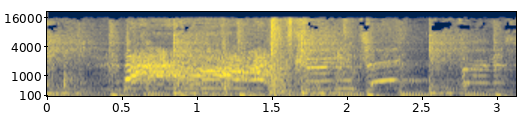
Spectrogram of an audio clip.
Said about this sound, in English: And it's just that scream right there and the quick just going from talking about the song to, hey, check out my axe.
